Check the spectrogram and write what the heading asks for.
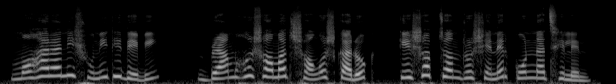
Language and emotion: Bengali, neutral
